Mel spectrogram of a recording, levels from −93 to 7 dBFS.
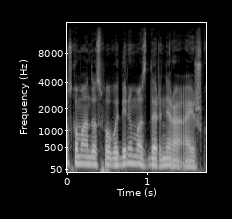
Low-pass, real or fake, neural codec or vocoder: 14.4 kHz; fake; vocoder, 44.1 kHz, 128 mel bands every 512 samples, BigVGAN v2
